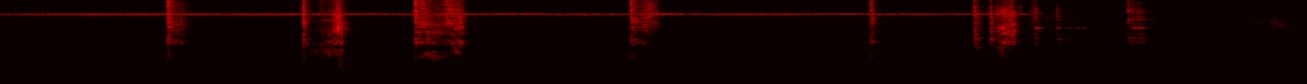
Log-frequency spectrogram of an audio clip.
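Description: Faint scrapes of a spatula stirring and tossing a pork heart, chili and garlic stir-fry in a metal wok, about seven strokes over the first five seconds. A steady high-pitched tone runs under them and stops about five seconds in, followed by a few small ticks.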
